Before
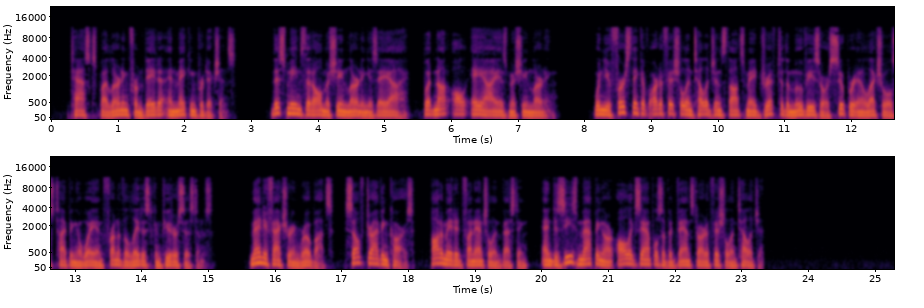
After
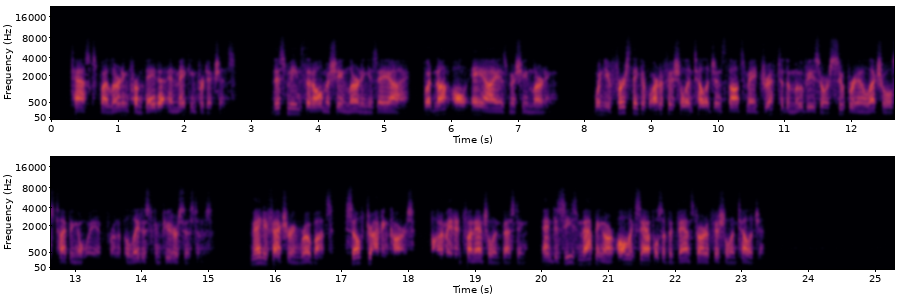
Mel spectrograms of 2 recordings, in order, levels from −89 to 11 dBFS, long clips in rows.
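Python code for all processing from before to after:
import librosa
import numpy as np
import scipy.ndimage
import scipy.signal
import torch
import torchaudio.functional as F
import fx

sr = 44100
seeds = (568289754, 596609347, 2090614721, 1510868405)

y = fx.chain(x, sr, fx.lowpass(hz=1200.0, slope=6),
    fx.peak_eq(hz=610.0, db=13.0, octaves=0.76),
    fx.resample_bad(factor=4, down='none', up='hold'), at=(1.19, 1.68))
y = fx.chain(y, sr, fx.highpass(hz=480.0, slope=12),
    fx.level_steps(step_db=23), at=(13.1, 13.77))
y = fx.chain(y, sr, fx.highpass(hz=690.0, slope=24),
    fx.over_compress(threshold_db=-34.0, ratio=-1.0), at=(17.44, 18.76))
y = scipy.signal.sosfilt(scipy.signal.ellip(3, 1.0, 80, [640.0, 2900.0], 'bandpass', fs=sr, output='sos'), y)
y = y + 0.79 * np.pad(y, (int(6.3 * sr / 1000.0), 0))[:len(y)]
y = fx.dynamic_eq(y, sr, hz=1200.0, q=4.2, threshold_db=-48.0, ratio=4.0, max_db=5)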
